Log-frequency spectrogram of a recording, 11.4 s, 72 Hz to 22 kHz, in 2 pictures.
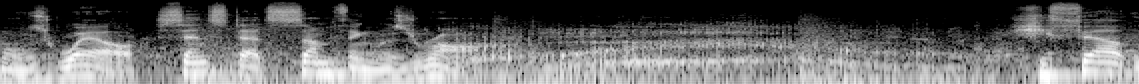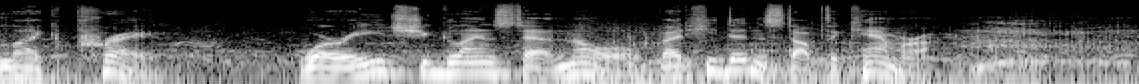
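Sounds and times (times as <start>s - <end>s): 
speech: 0.2s - 2.9s, 5.1s - 6.6s, 7.2s - 10.9s
lion roaring: 2.1s - 4.8s, 8.4s - 11.3s.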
